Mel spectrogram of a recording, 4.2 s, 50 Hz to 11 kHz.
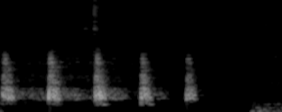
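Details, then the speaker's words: Korotkoff sounds during a manual blood pressure demonstration: the thumping pulse fades as cuff gauge pressure drops until it stops, marking diastolic pressure; the example patient's systolic was 112. "it will start to fade as the gauge pressure continues to drop until you eventually stop hearing the thumping at all"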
